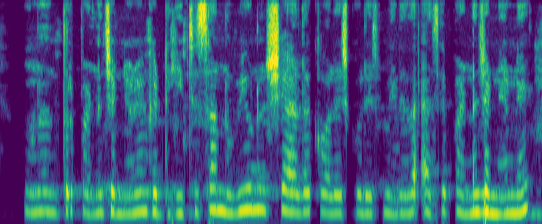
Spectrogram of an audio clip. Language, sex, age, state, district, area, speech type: Dogri, female, 18-30, Jammu and Kashmir, Kathua, rural, spontaneous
